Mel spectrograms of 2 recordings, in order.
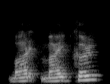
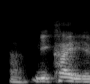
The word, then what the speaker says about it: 미카엘: 당시 콘스탄티노폴리스 대감독은 마이클 어, 세를라리우스, 미카엘이죠. 미카엘. 마이클이라고 하면 안 되고, 이런 게 참 어려워요. 네. 마이클은 영어식 발음이니까 미카엘이라고 하는 게 맞겠죠.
